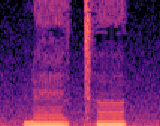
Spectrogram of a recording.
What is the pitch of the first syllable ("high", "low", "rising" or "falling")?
low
